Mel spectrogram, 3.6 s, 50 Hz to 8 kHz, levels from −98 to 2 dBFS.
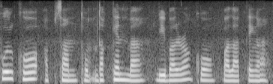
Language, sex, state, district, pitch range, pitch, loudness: Garo, female, Meghalaya, West Garo Hills, 180-215 Hz, 185 Hz, -15 LUFS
